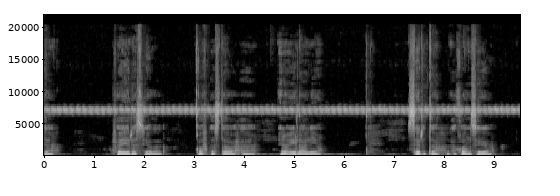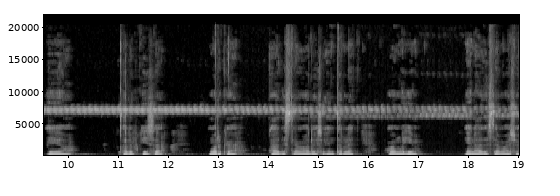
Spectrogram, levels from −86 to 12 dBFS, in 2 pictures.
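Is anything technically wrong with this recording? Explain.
No, nothing technically wrong can be heard in this speech recording. The audio runs without any interruption or defect that a careful listener would pick out.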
